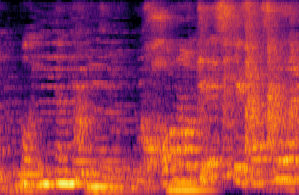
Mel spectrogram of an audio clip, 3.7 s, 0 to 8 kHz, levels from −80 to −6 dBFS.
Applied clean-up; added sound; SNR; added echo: none; none; none; reverberation time 0.6 s.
